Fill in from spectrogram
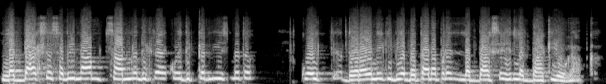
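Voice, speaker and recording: A man's voice: extremely high pitch, fast talker, a little mellow, rough recording. A male teacher giving an exam coaching lecture, asking questions and answering them himself. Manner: repetitive call-and-response questioning.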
